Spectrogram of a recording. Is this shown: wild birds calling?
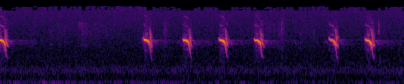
yes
